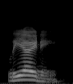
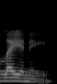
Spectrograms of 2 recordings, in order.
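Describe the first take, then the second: First: "Leonie" as lee-OH-nee; preferred pronunciation. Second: "Leonie" as LAY-uh-nee; narrator's pronunciation. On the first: Shown as a demonstration. Host corrects the audiobook, "Leonie" as lee-OH-nee. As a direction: say "Leonie" starting with Lee, then a full OH. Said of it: "you know what I'm trying to say". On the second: Retold or imitated. Host quotes the narrator she disagrees with, "Leonie" as LAY-uh-nee. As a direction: say "Leonie" starting with LAY, weak middle vowel. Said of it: "But she's saying Leonie".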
